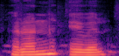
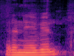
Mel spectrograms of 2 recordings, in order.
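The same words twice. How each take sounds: First: "रन एबल" said as two separate parts; teacher sounding out "रन", then "एबल"; split into parts. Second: Said in the usual way. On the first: Shown as a demonstration. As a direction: pause between "रन" and "एबल". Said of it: "तो एक में इसको जोड़ दीजिए". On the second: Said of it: "रनेबल पढ़ सकते हैं".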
